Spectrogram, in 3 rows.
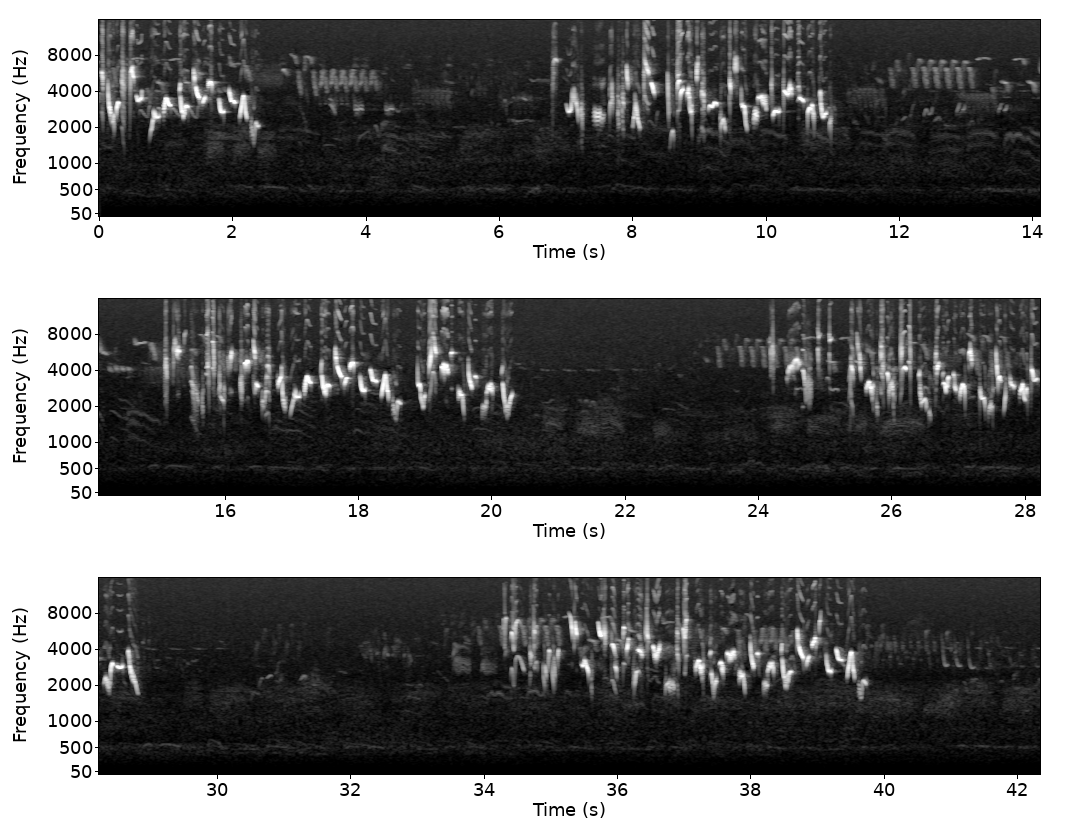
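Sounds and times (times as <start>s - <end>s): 
Eurasian blackcap singing: 0.0s - 2.4s, 7.0s - 11.0s, 15.0s - 20.4s, 24.1s - 28.9s, 34.3s - 39.8s
faint background bird chirps: 0.0s - 42.3s.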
